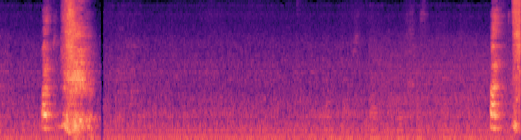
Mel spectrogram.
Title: My boyfriend sneezing on me in the bathroom (m)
